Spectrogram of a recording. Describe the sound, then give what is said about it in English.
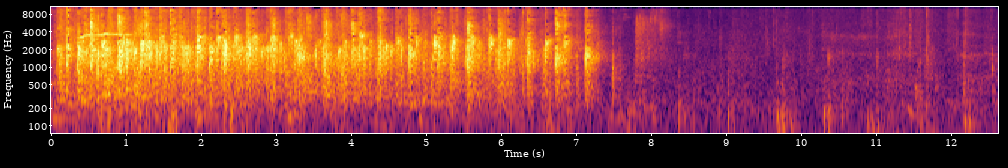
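An audience applauds to welcome a poet to the stage, with full, steady clapping for about seven seconds. It then thins quickly to a few scattered claps and faint rustling. “we're just really lucky to have him here as a poet today, so please help me in welcoming him to the stage.”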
